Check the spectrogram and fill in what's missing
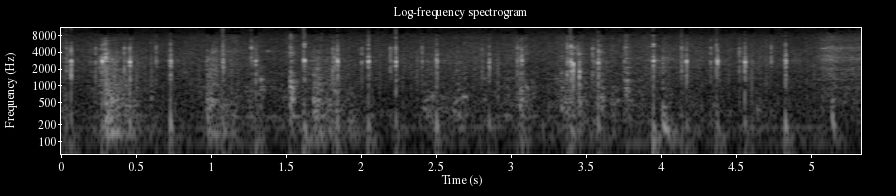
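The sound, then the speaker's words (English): An electrically operated door, out of kilter and failing to work: a dense run of sharp clicks, taps and rattling knocks, irregular, going on throughout without the door ever sliding smoothly. “It's dead. In this marvelous door?”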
